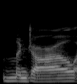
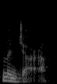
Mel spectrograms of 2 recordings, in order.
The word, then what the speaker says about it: Mounjaro: Terra zepeti it's teepati like mararo is mararo and I used to pronounce it I forget how I used to pronounce it it's mararo it's how you pronounce mararo um this is meant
